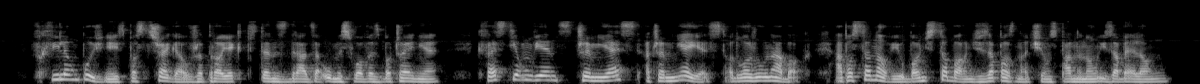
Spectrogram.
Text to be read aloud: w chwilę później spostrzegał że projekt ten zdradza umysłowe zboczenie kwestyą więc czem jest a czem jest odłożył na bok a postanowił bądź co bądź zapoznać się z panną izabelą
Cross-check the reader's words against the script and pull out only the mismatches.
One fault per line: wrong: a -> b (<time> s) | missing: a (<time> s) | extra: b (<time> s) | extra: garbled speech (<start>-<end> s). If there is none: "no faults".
extra: nie (6.7 s)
